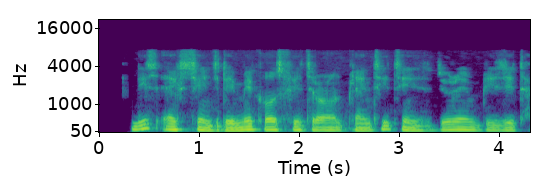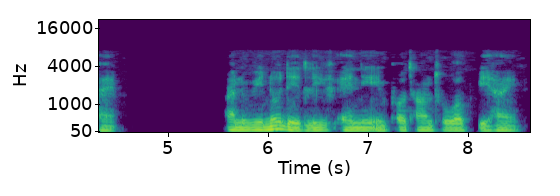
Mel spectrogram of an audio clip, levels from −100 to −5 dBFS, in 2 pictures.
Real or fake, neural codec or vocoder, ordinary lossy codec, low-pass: real; none; none; 7.2 kHz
